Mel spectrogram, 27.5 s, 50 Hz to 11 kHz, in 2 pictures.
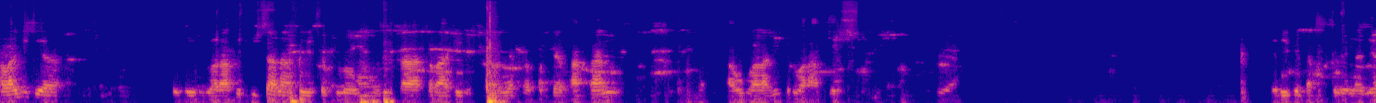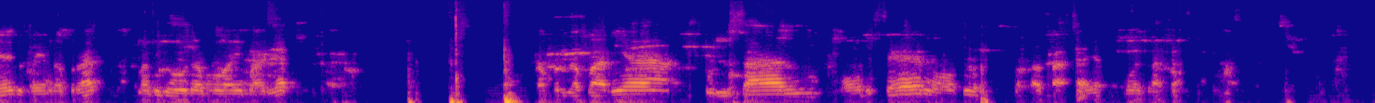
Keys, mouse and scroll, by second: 2.8 2, 4.8 Return, 9.3 right click, 9.9 click, 13.3 click, 17.8 typing, 18.7 Return, 25.0 right click, 25.5 click.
